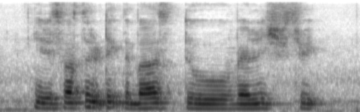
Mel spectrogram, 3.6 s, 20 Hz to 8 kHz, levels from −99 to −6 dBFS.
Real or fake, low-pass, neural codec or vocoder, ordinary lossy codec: fake; 7.2 kHz; codec, 16 kHz, 16 kbps, FunCodec, trained on Chinese and English, 50 frames a second; AAC, 48 kbps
